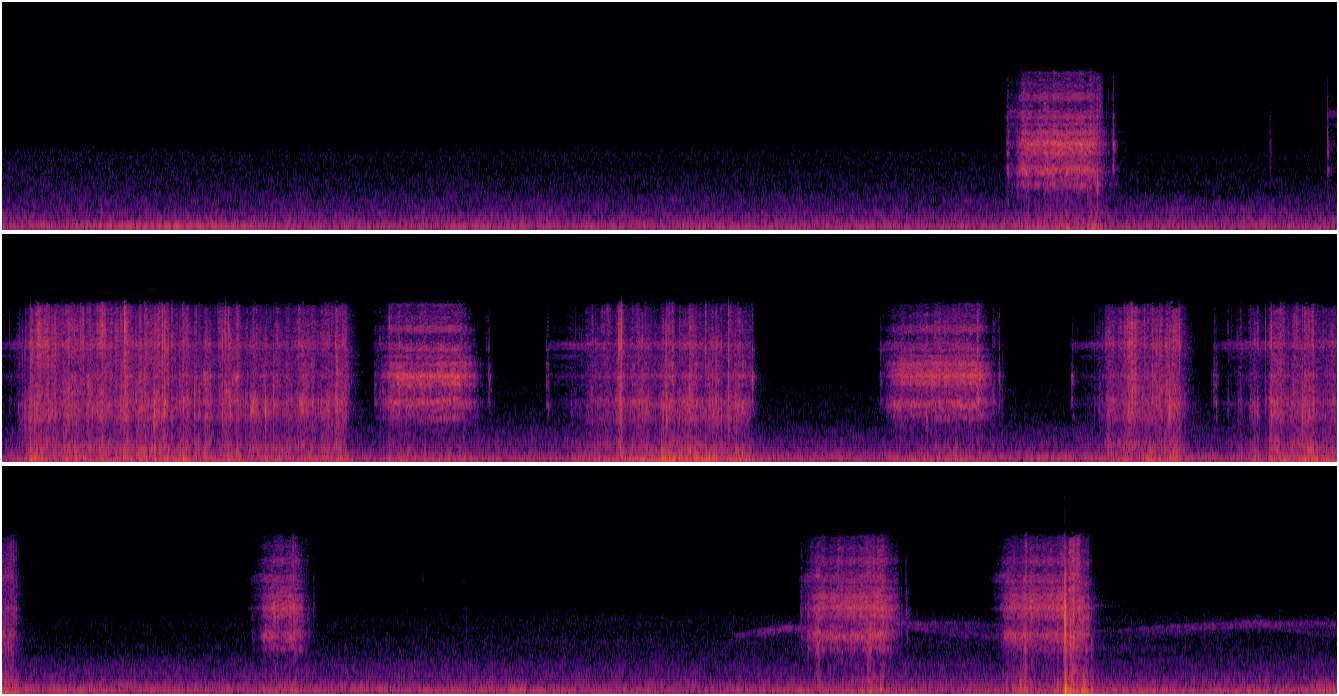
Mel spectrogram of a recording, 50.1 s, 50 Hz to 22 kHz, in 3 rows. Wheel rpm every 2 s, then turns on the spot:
0, 0, 0, 0, 0, 0, 30, 0, 20, 20, 20, 10, 20, 10, 20, 10, 10, 0, 10, 0, 0, 10, 20, 20, 0.
16-20 24-26 32-34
